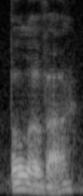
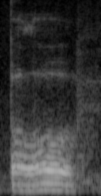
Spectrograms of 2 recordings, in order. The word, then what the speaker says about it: Bulova: Bolivia but a bullover sorry uh pronounced Bulova Brits call it below Bulova the guys whose name is said it's bull what the [ __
